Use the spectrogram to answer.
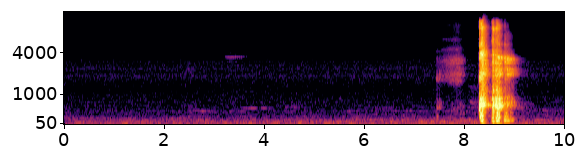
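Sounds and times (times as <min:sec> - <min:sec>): faint intake of breath: 0:07.4 - 0:08.2
person coughing: 0:08.3 - 0:09.1.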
